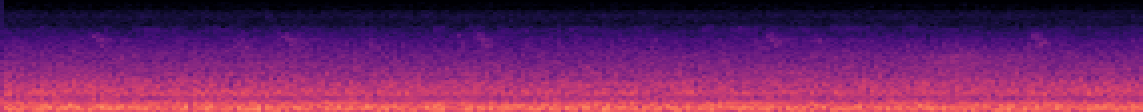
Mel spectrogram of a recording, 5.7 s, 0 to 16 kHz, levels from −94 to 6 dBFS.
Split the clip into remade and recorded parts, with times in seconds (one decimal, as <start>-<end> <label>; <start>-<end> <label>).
0.0-0.7 recorded; 0.7-1.9 remade; 1.9-2.7 recorded; 2.7-3.7 remade; 3.7-5.7 recorded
